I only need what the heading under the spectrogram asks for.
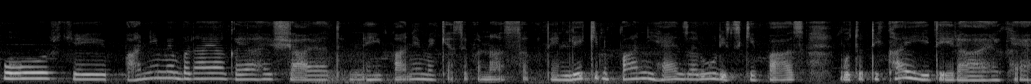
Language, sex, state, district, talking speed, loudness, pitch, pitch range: Hindi, female, Bihar, Gopalganj, 165 wpm, -31 LUFS, 235 Hz, 215-265 Hz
